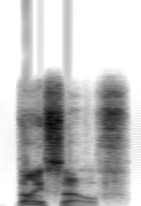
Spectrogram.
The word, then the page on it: thyself: British English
